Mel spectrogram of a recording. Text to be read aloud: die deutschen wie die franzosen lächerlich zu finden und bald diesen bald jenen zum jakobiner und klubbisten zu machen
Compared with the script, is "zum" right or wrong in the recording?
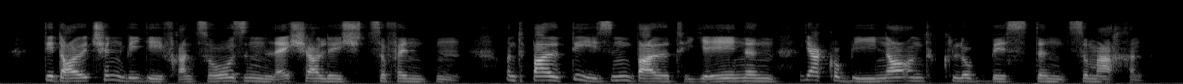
wrong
